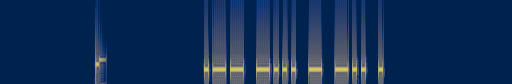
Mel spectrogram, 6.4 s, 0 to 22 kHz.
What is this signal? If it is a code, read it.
Morse code, heard as a keyed tone, about 22 wpm, 700 Hz. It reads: WBTDE
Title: Five Challenging Letter-Number Combinations 22wpm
